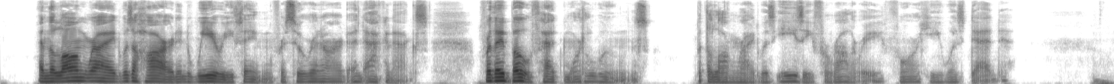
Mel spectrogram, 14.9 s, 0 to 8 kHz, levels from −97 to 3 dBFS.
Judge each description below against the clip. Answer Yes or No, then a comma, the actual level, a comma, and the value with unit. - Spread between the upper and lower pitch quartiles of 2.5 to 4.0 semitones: Yes, average, 3.3 semitones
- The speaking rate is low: Yes, slow, 130 wpm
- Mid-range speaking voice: No, very low, 95 Hz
